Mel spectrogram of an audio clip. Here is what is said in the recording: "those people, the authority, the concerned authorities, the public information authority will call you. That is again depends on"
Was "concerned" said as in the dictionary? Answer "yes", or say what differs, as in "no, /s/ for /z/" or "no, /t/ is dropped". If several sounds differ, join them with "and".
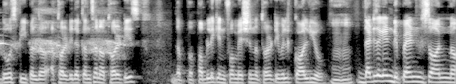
no, /d/ is dropped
